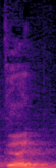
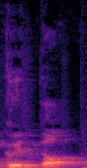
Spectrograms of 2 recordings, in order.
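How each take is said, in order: First: The word ends cleanly on the d sound. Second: An extra vowel follows the final d sound. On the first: The speaker calls it right. "as opposed to good" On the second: The speaker calls it wrong. "if they use katakana pronunciation, like if you're using good dot"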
